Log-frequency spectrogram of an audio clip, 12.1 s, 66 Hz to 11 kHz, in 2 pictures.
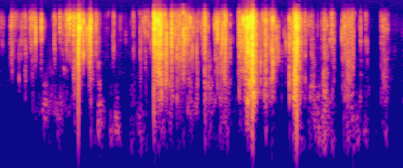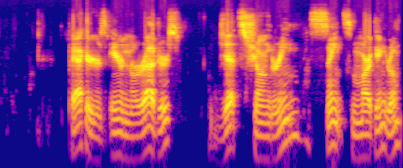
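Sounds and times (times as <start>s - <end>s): wrapper tearing and crinkling: 0.0s - 5.9s.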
